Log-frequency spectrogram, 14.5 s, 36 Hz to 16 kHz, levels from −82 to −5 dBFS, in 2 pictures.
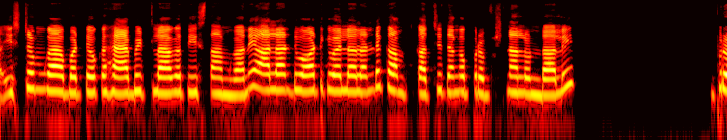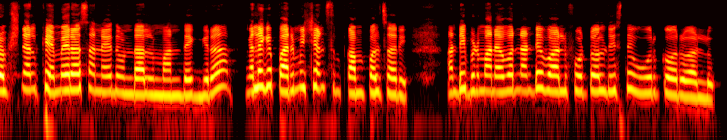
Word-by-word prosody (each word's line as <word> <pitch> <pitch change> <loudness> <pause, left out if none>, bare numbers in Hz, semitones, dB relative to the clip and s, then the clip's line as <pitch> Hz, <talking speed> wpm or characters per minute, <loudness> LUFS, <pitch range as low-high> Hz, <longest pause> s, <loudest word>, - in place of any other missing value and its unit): ఇష్టం 340 +2 -3
కాబట్టి 285 -1 +2
ఒక 295 +1 -3
హ్యాబిట్‌ 275 +1 +3
లాగా 275 +1 +3
తీస్తాం 280 -1 -4
గానీ, 280 +9 0
అలాంటి 315 0 +2
వాటికి 315 +1 0
వెళ్ళాలంటే 300 +3 0
కం 305 -2 +2 0.2
ఖచ్చితంగా 290 +1 -4
ప్రొఫెషనల్ 280 +1 -2
ఉండాలి. 255 +7 0 1.5
ప్రొఫెషనల్ 320 +1 +2
కెమెరాస్ 320 +2 +5
అనేది 295 -1 -3
ఉండాలి 265 -1 +1
మన 250 0 -3
దగ్గర. 250 +2 -2 0.4
అలాగే 370 +4 +6
పర్మిషన్స్ 345 +3 +2 0.2
కంపల్సరీ. 275 -2 -2 0.4
అంటే 280 +3 -4
ఇప్పుడు 300 -2 -5
మనం 300 -1 +4
ఎవరినంటే 310 +2 0
వాళ్ళు 300 0 +2
ఫోటోలు 300 +1 -1
తీస్తే 320 +2 -6
ఊరుకోరు 275 -3 -3
వాళ్ళు. 220 -2 -4
295 Hz, 130 wpm, -23 LUFS, 275-315 Hz, 1.5 s, అలాగే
